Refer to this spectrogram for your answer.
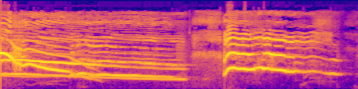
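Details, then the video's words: Dog singing: two long howls, the first starting high and sliding down then holding a steady tone for about two seconds, the second rising sharply then held and gently wavering, with a short gap between. "Dog singing."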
